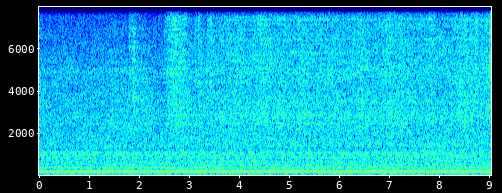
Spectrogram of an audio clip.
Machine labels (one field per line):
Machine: pump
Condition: normal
